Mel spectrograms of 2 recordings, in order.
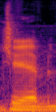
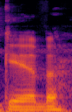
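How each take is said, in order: First: The word begins with a J sound. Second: The word begins with a hard G sound. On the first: Some other people say it this way. "Some people pronounce it as jib" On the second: This is the speaker's usual pronunciation. "I always pronounce the word as gib"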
